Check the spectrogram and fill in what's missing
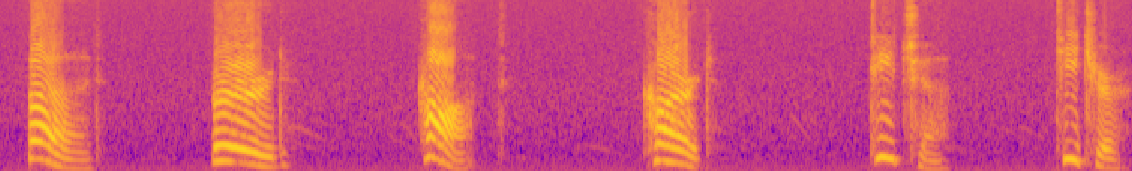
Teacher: In General American, where there's an R in the spelling, it's always pronounced.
